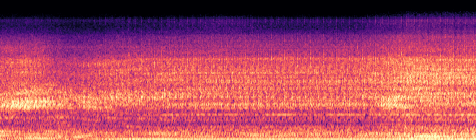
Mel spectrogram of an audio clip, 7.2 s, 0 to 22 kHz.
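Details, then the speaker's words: Warm idle of a 2017 Honda Shuttle hybrid whose owner complains of valve rattle when cold: smooth, quiet, even soft hum with no valvetrain ticking or tapping. Sounds normal hot; a cold check is still needed. "Да вообще шепчет. Клапановка, да? Пока нормально работает, в принципе. Ага. Ничего такого лишнего не слышу."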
